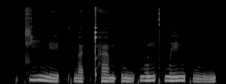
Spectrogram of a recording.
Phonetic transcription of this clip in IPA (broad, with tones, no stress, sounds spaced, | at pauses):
t͡ɕ iː˥˩ ŋ eː˨˩ t̚ k w a˨˩ t̚ pʰ a˦˥ m ʔ u˩˦ n k w o˥˩ n kʰ w eː˥˩ ŋ k w u˩˦ n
